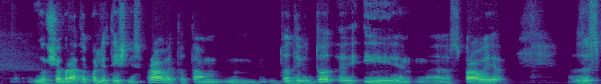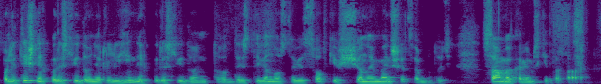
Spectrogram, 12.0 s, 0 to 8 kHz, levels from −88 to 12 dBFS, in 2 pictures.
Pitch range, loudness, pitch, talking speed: 110-120 Hz, -20 LUFS, 115 Hz, 110 wpm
